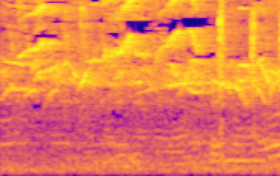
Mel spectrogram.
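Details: White-rumped shama, the pastol type, singing in a singing competition at a gantangan: rich high warbled phrases with rising and falling notes, overlapping voices of people talking nearby.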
